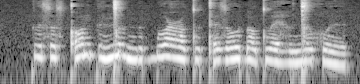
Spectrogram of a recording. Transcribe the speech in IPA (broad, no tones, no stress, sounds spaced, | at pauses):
k ɯ s o s kʼ ɔ n k ɘ ŋ͡ǀ ɯ ŋ ɯ ɓ o ʕ o tʷ ɘ tʼ ɘ z o ɗ ɔ tʷ ɛ ɦ ɯ ŋ͡ǀ ɨ χʷ ɘ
